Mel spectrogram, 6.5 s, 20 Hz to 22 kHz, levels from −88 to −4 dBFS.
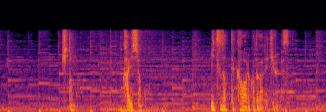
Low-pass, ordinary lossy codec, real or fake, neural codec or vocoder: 7.2 kHz; none; real; none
